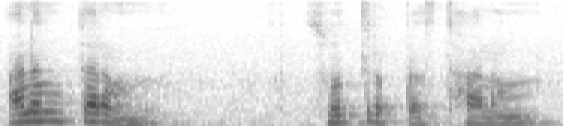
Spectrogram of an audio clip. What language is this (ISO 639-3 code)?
san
